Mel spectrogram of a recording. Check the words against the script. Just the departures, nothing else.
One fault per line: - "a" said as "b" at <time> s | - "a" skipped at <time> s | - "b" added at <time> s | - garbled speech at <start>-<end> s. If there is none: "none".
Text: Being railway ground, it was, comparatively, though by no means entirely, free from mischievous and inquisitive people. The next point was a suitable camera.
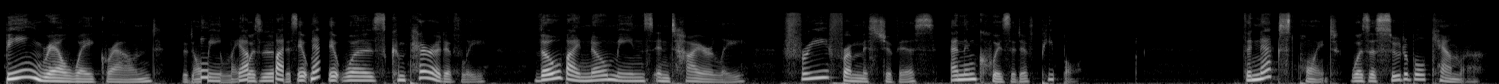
- garbled speech at 1.8-3.2 s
